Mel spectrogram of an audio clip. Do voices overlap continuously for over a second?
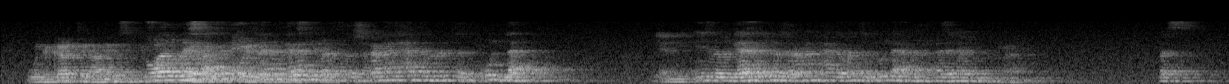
Yes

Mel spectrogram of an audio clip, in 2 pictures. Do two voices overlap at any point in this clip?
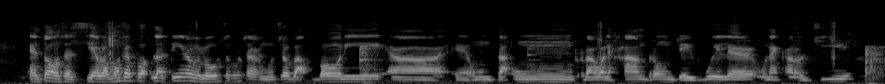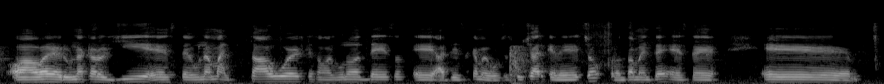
No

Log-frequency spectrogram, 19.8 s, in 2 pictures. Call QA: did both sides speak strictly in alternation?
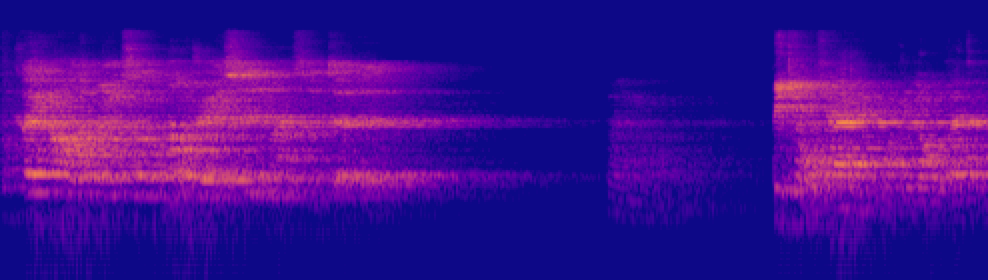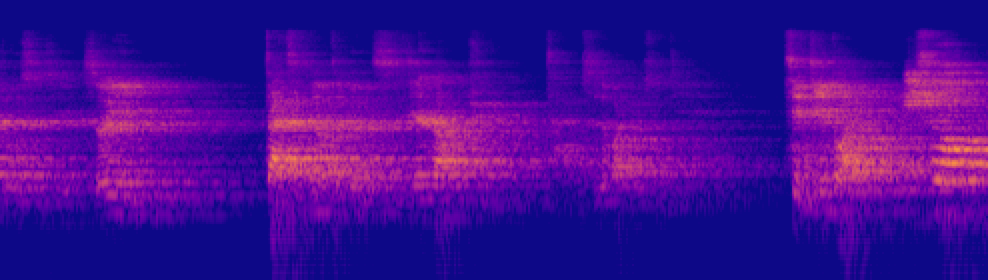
Yes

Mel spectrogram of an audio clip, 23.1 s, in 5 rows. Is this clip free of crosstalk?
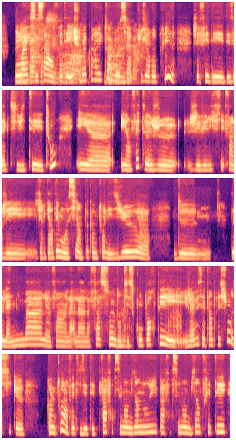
No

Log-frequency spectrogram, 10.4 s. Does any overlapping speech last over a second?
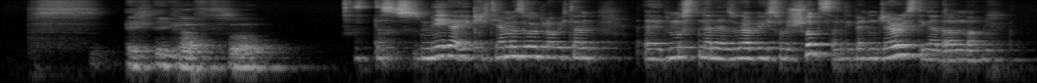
No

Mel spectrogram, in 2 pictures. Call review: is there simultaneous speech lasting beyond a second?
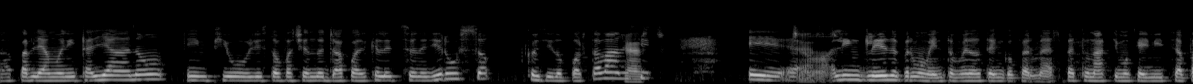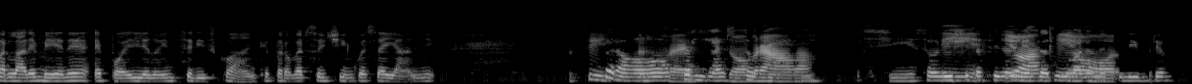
Yes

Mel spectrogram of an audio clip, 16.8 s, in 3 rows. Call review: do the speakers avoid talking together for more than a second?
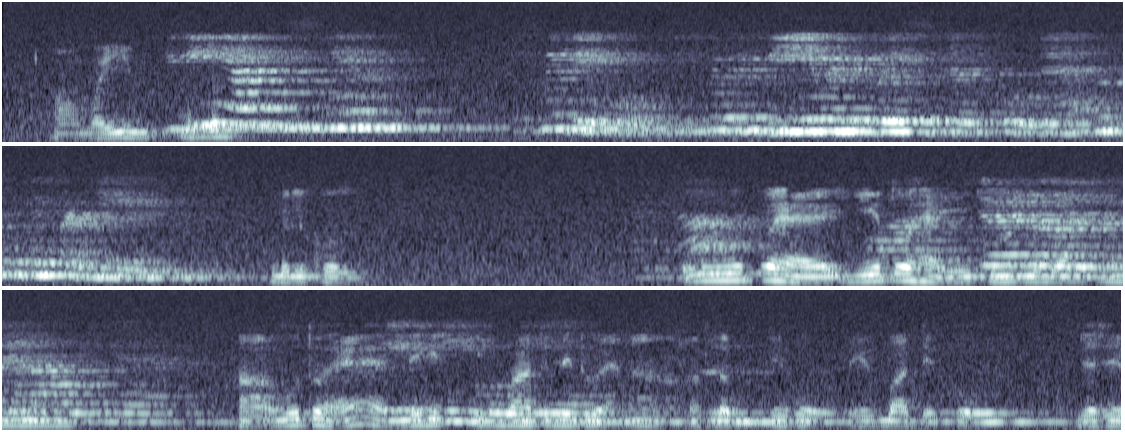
No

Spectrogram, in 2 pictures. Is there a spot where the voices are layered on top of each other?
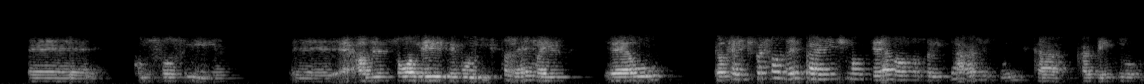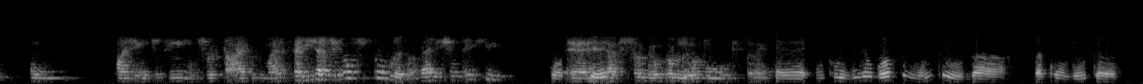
Yes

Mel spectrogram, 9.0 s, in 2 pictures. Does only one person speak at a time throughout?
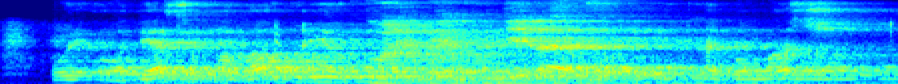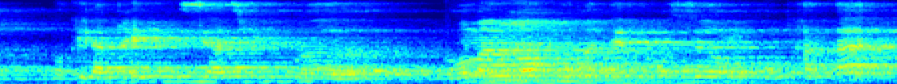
No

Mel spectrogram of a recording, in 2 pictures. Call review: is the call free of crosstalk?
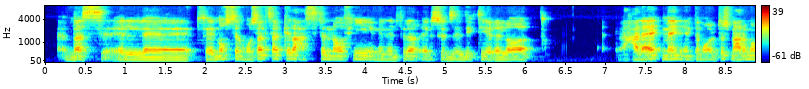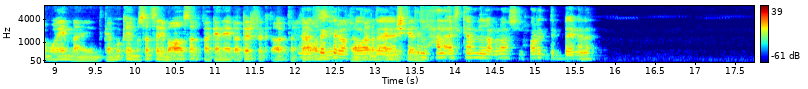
No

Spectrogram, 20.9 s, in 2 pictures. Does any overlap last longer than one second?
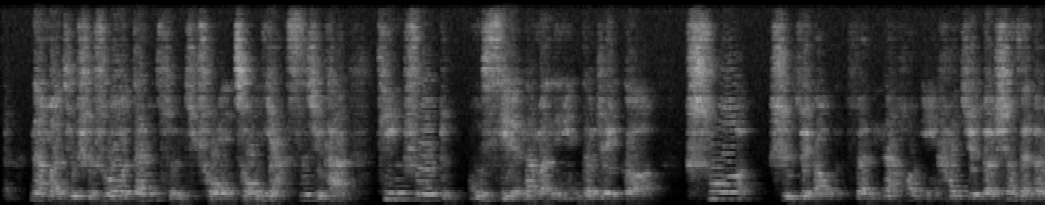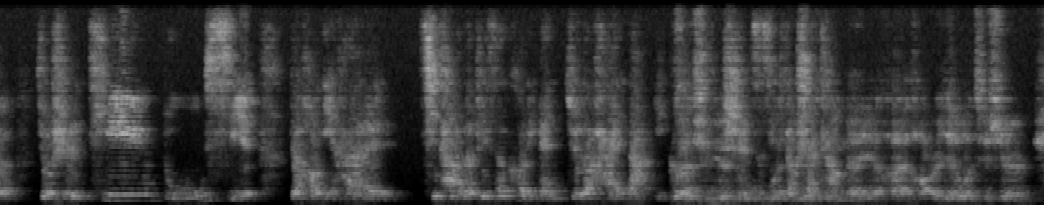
Yes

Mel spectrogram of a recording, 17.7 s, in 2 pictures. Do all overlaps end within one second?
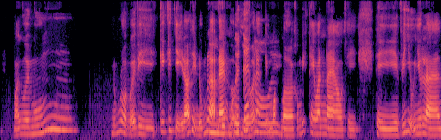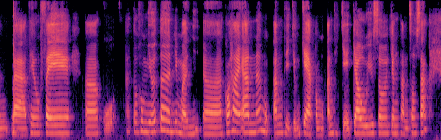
No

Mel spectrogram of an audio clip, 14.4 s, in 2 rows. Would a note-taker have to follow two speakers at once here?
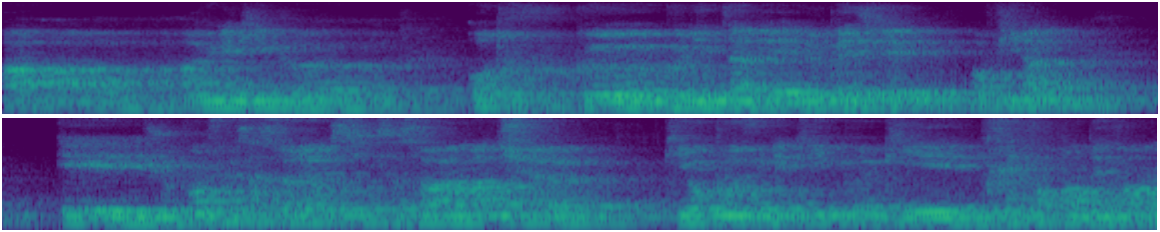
No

